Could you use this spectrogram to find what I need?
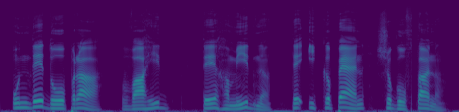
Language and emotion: Dogri, neutral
